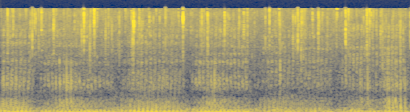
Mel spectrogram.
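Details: Soft rumbling purr of a cat, gently pulsing with breathing, mixed with crisp crackles from a wood fire.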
